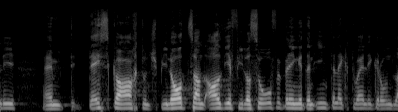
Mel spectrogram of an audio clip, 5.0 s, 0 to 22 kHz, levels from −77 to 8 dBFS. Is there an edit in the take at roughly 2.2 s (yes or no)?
no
